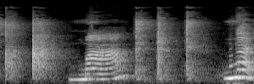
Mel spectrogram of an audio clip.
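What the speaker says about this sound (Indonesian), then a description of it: "Semuanya berdiri, kita mau tepuk semangat." A standing group performs a rhythmic 'tepuk semangat' spirit clap, sharp unison claps alternating with loud chanted shouts, close and energetic.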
